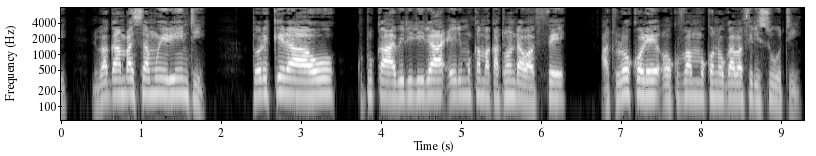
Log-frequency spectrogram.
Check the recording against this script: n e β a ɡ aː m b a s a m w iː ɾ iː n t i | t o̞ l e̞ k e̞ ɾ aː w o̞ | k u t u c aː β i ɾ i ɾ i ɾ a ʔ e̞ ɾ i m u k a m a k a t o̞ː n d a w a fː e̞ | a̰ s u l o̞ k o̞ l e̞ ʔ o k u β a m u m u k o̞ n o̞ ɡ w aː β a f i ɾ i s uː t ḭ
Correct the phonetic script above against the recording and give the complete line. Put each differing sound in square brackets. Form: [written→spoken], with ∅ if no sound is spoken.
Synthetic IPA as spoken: n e β a ɡ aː m b a s a m w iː ɾ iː n t i | t o̞ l e̞ k e̞ ɾ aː w o̞ | k u t u [c→k] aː β i ɾ i ɾ i ɾ a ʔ e̞ ɾ i m u k a m a k a t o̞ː n d a w a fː e̞ | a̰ [s→t] u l o̞ k o̞ l e̞ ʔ o k u [β→v] a m u m u k o̞ n o̞ ɡ w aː β a f i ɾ i s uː t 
